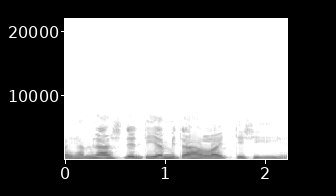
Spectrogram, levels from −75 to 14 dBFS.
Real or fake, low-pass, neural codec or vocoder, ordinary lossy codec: real; 7.2 kHz; none; none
